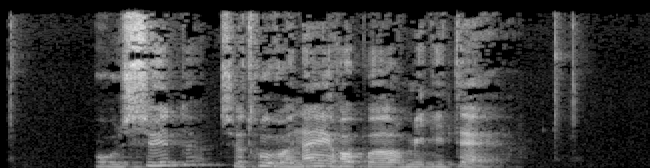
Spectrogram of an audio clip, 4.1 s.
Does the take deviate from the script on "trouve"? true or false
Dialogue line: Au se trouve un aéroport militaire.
false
